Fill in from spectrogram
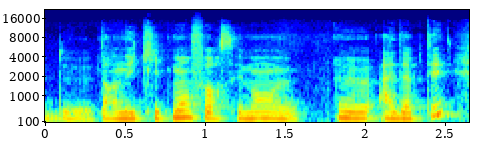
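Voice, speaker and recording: Her tone dark and mellow, a woman speaks at a fairly slow pace in a medium pitch with ordinary pitch variation. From France, Dordogne. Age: 30s. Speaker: outdoor content creator. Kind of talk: podcast interview. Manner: hesitant, many fillers.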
